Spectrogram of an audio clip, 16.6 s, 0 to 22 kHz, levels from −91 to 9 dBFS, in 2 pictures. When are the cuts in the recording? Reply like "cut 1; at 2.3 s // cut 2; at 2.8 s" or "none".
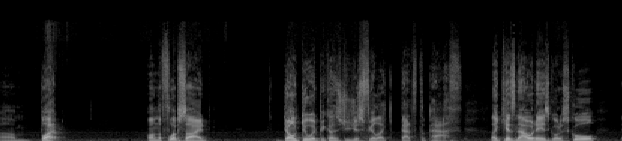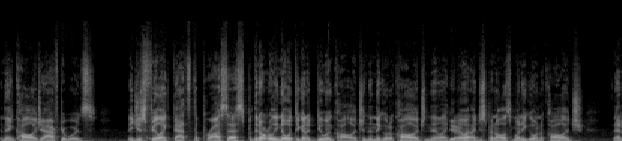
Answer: cut 1; at 6.2 s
